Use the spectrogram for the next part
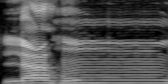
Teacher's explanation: میم مشدد ہے، میم پہ غنہ کریں گے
